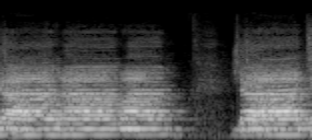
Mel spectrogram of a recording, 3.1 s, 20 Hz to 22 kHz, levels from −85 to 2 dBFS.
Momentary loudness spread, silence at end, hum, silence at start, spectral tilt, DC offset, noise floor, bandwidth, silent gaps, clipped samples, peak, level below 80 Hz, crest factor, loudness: 10 LU; 0 s; none; 0 s; -5 dB/octave; under 0.1%; -49 dBFS; 11.5 kHz; none; under 0.1%; -6 dBFS; -64 dBFS; 14 dB; -19 LUFS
